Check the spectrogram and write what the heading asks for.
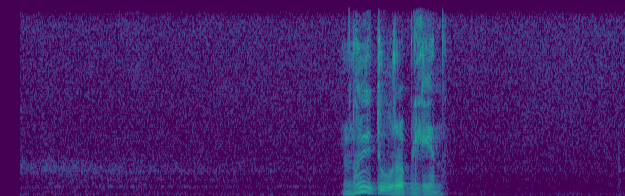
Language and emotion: Russian, angry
